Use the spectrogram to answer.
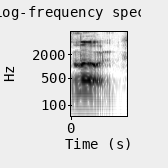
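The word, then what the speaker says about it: Mun: It's actually pronounced Moon. Kerbalese is weird.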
